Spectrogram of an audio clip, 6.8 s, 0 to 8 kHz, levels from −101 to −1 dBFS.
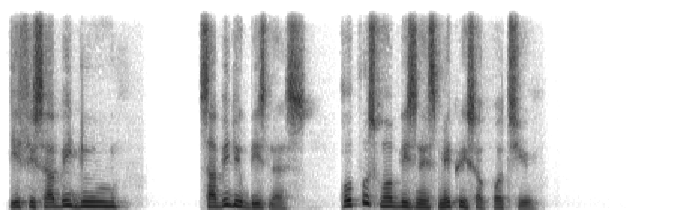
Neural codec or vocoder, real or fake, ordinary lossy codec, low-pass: codec, 16 kHz, 0.8 kbps, ZipCodec; fake; none; 7.2 kHz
